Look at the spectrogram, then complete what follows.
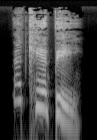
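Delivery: very high, loud, adamant, insistent, protesting. Azure objects on hearing about the night of conception, insisting. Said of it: "Azure insisted".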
